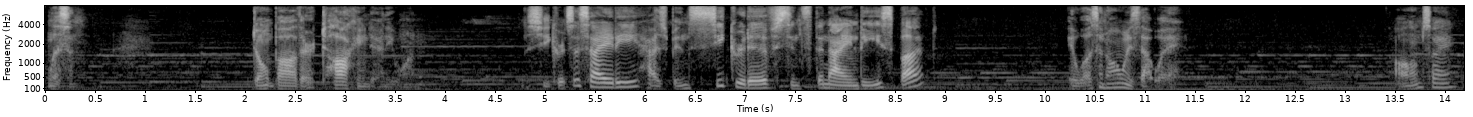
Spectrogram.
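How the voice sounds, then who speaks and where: A wry, harried university aide in a naturalistic video game drama. His pitch moves in animated swings, with theatrical sarcasm and exasperation. Faint music plays behind him. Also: slow, long pauses. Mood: weary, guarded.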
